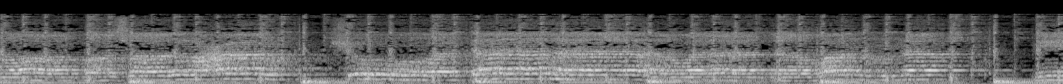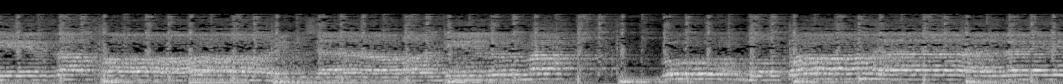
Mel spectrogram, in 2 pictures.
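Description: Sholawat, Islamic devotional song: voices singing a melody over instrumental backing, with a bass line that changes note about once a second.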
